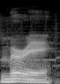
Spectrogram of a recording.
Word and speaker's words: Murray: Chris Murray, Just a punk. which rhymes with furry, and Mr.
